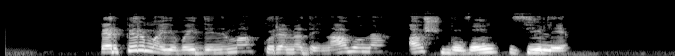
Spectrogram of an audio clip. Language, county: Lithuanian, Tauragė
